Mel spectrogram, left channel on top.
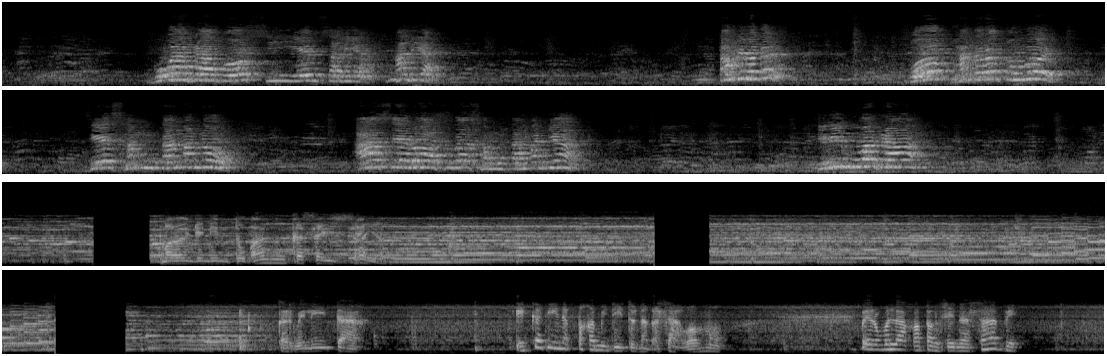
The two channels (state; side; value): different; both; correlation 0.00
